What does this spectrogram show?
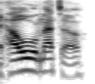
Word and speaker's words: Raul Neto: Rubio, which leads us to our next guy, Raul Neto, who Nice job on the pronunciation really quick.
